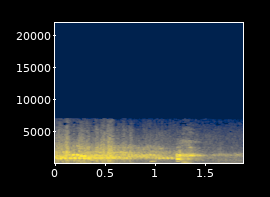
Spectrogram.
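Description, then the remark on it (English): A loud flock of flamingos in a frantic attack on people, a dense din of harsh squawks and flapping wings that thins out and fades near the end as the birds suddenly disappear. “The flamingos. The birds. They they disappeared as suddenly as they came.”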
